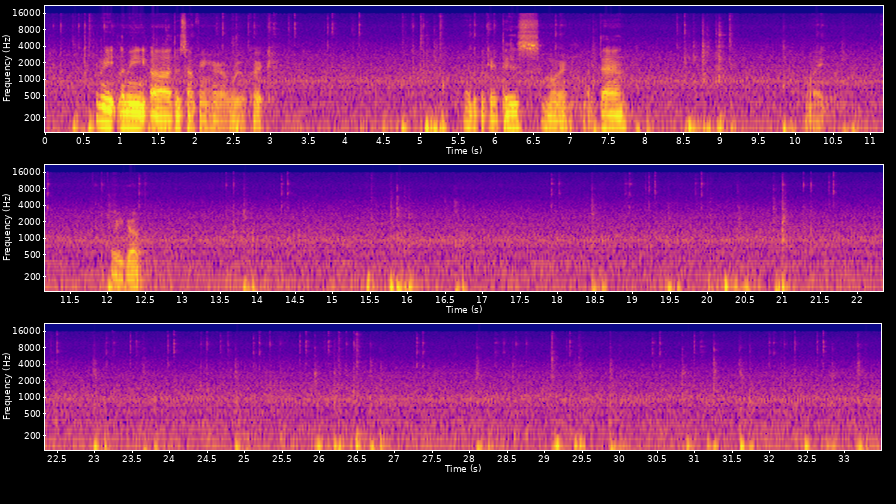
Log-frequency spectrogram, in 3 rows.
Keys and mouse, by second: 1.5 ctrl+Tab, 4.1 shift+right click, 5.2 shift+d, 6.2 r, 7.3 f, 7.8 g, 8.6 ctrl+z, 8.8 ctrl+z, 9.8 r, 10.6 g, 12.1 ctrl+Tab, 13.8 e, 15.8 ctrl+l, 16.6 r, 18.4 g, 19.2 click, 19.4 g, 20.4 ctrl+l, 20.9 ctrl+n, 23.0 g, 23.7 g, 24.9 g, 26.7 r, 28.1 g, 29.2-30.4 drag, 29.9 g, 31.0-32.0 drag, 31.6 g, 33.2 r.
